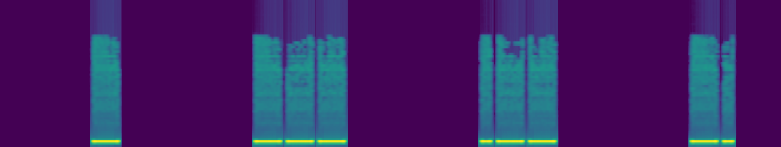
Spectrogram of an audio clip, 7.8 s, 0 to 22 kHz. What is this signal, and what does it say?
Morse code, heard as a keyed tone, about 15 wpm, spaced as for 5 wpm, 1000 Hz. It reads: TOWN
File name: qotdfiles / 5wpm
